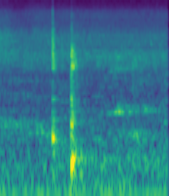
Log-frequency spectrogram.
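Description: A lid set onto a pan of Kenyan-style masala chips frying, two sharp metallic clinks close together over a faint steady sizzle.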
